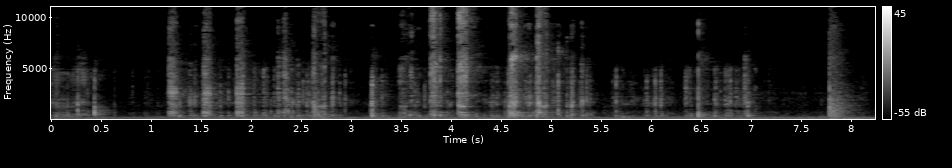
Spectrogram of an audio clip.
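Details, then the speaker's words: Salvaged 1970s mains clock running on the bench after repair: steady low motor hum broken by irregular scratchy rasps from the gear train; noisy gears, owner suspects some parts are worn. "it's a little bit noisy he makes little journals now and again but there you go some parts will be worn no doubt"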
